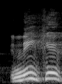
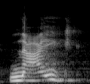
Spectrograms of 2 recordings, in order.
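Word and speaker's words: νίκη: En griego nique como la marca de ropa deportiva. Ahora lo dije en griego, no como usted lo pronuncia eh Nike o Nike en griego es nique y significa victorioso, significa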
